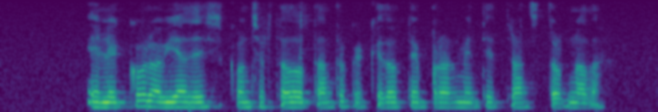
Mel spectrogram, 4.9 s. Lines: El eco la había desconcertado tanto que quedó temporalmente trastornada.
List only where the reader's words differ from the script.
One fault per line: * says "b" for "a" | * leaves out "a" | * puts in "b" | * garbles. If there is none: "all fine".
all fine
